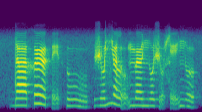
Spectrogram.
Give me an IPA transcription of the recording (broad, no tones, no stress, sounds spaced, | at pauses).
d ɐ x œ θ ḛ θ u | ʒ ʊ zʲ ʌ l o̰ m œ ɲ o ʒ o̰ ɬ ḛ ɲ ʊ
